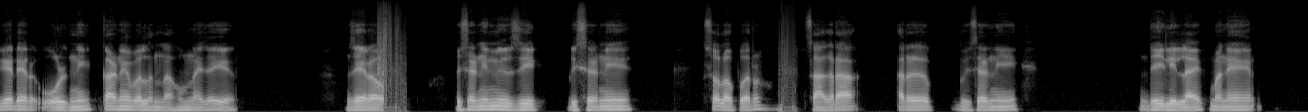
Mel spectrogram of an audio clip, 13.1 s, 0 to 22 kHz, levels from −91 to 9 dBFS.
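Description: A speech clip where intermittent contact, a loose connection briefly opening, cuts the sound with edge crackle at 3.78 s (about 169 ms, before "विसर् नि") and at 7.79 s (about 106 ms).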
